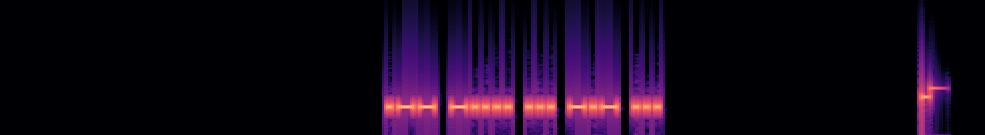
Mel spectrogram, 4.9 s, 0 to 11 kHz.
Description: Morse code, heard as a keyed tone, about 41 wpm, 700 Hz. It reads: W6SKS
